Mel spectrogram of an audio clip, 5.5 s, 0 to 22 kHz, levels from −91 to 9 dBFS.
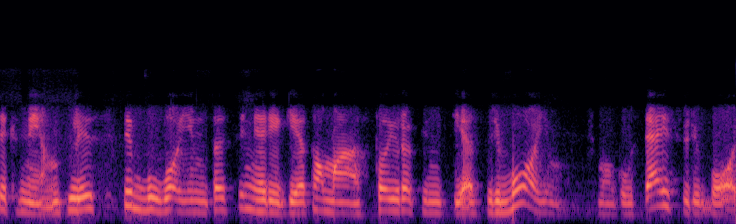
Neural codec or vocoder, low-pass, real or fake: none; 7.2 kHz; real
